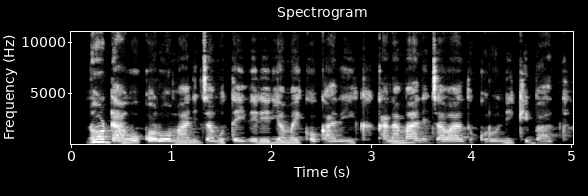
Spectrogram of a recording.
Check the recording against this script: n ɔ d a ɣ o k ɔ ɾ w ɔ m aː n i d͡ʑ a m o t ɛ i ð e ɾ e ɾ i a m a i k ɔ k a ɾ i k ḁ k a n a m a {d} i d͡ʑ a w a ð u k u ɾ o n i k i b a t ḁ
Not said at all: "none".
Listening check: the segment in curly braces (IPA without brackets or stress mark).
n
